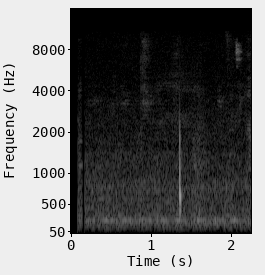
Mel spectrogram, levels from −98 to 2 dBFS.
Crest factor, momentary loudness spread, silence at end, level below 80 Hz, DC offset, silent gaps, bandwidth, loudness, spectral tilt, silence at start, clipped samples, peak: 30 dB; 14 LU; 0 s; under -90 dBFS; under 0.1%; none; 11 kHz; -55 LUFS; -4 dB/octave; 0.05 s; under 0.1%; -26 dBFS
